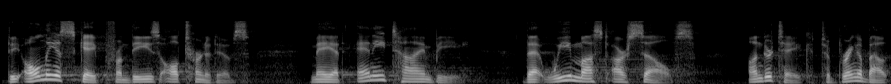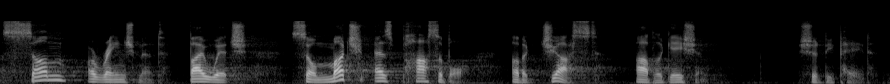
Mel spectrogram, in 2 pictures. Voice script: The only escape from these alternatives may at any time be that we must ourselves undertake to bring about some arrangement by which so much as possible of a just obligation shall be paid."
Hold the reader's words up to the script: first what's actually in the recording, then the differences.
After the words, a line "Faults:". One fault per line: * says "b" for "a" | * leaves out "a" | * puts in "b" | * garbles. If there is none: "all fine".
The only escape from these alternatives may at any time be that we must ourselves undertake to bring about some arrangement by which so much as possible of a just obligation should be paid."
Faults:
* says "should" for "shall"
